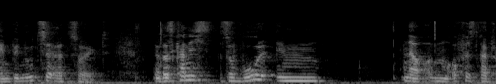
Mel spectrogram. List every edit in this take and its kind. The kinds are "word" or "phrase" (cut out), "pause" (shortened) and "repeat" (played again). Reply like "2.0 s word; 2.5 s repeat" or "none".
none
